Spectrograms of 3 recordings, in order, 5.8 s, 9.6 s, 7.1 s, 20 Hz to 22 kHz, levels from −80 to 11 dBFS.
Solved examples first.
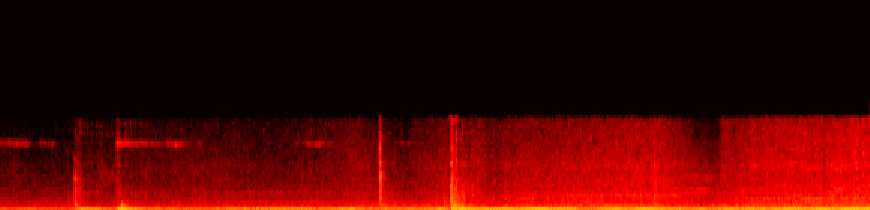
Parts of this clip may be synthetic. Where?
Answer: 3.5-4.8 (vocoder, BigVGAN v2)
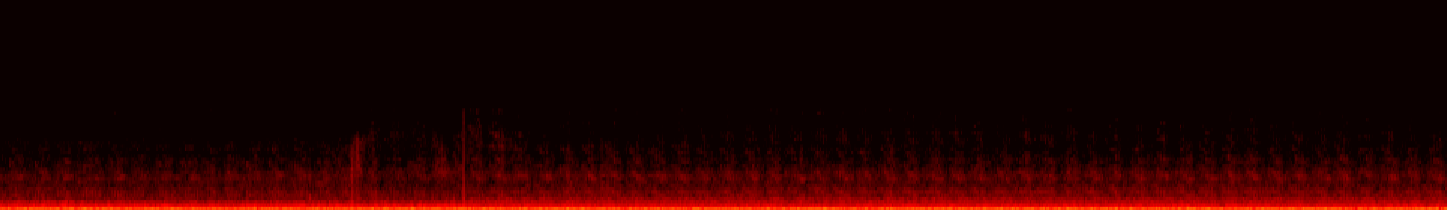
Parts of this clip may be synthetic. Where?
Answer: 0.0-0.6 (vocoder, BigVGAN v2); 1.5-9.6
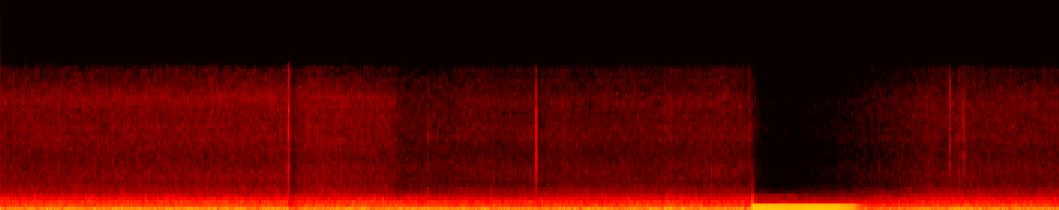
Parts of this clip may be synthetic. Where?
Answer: 3.1-5.7 (codec, SNAC)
